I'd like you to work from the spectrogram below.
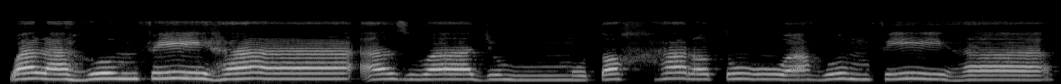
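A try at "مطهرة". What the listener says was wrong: Tuh, H ini bagus. H ini tadi kamu kecil ya. Coba dari mutahharah. Mutahharah tuh.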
